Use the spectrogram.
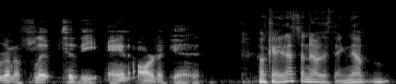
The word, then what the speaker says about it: Antarctica: I'll give anybody that because it is hard to say both of those hard Seas antartic so we all kind of just say Antarctica we leave that first hard sea out but the other thing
